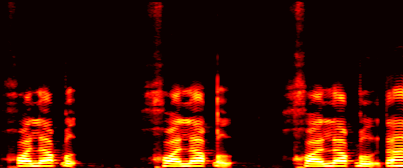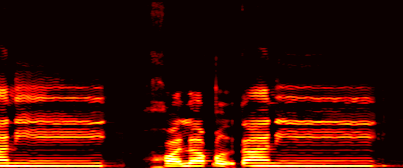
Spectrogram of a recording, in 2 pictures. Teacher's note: قاف کے اوپر ہلکا سا جھٹکا لگ رہا ہے جزم آنے کی وجہ سے، کیونکہ یہ حروف قلقلہ میں سے ایک ہے۔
